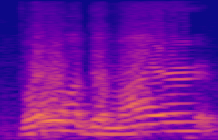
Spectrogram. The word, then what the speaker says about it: Volodymyr: Volodymyr Zelensky.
